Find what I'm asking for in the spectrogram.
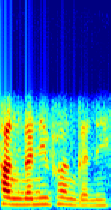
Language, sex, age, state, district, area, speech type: Manipuri, female, 18-30, Manipur, Kakching, rural, conversation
